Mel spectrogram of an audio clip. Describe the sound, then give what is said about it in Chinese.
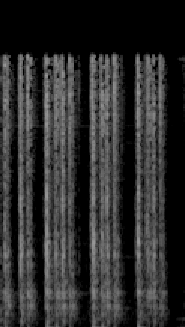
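Crisp mechanical clacking from a braille typewriter used by blind language professor Hooper in his classroom at a college in New York, keys struck in quick bursts of several strokes separated by short regular pauses, with no one talking. “学院为胡珀教授提供了特殊设备，他在课堂有一台盲人打字机，可以工作也可以写诗。”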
